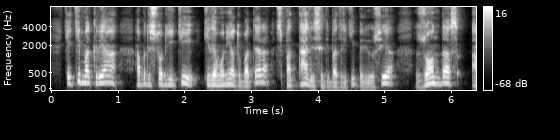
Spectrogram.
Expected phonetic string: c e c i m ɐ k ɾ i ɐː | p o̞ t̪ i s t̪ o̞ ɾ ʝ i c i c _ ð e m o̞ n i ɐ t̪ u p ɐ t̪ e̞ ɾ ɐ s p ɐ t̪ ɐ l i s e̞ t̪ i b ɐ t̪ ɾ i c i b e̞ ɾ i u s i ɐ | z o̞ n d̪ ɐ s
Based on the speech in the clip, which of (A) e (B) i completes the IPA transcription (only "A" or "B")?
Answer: B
